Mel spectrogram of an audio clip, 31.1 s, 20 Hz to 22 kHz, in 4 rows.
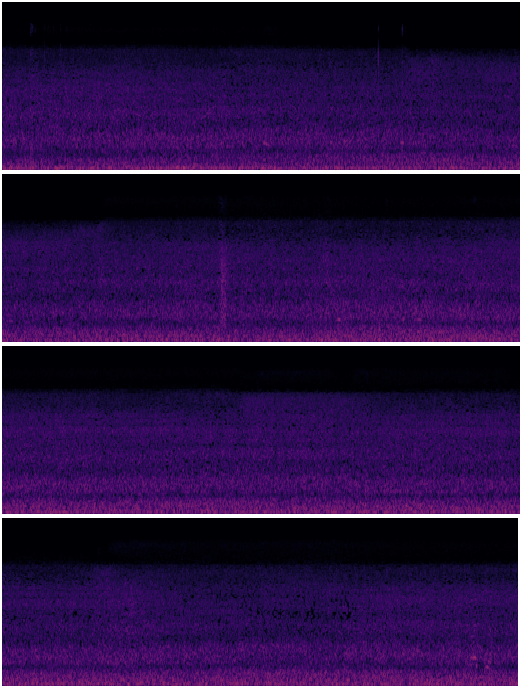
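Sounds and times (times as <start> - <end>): water rushing over dam: 0.0 - 31.0.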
